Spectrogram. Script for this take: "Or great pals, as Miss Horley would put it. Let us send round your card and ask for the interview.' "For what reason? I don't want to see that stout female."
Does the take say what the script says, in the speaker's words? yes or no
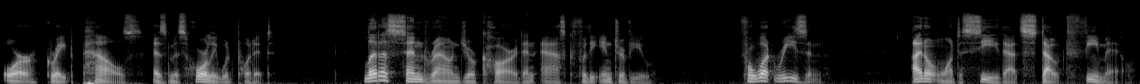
yes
